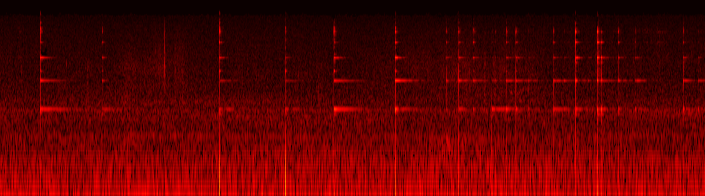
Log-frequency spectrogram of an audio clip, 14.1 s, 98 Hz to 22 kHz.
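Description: An empty clear wine glass with a white design is held and tapped with long nails in light, irregular taps. Each tap gives a bright, chime-like ring with steady tones near 1 kHz and 2.5 kHz plus high overtones, over a quiet background hiss.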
